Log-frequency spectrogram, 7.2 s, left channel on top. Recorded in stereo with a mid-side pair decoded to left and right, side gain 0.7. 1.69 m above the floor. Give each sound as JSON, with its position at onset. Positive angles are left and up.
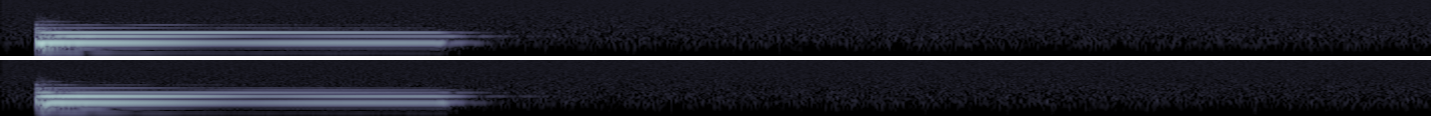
{"t": 0.2, "sound": "a guitar", "azimuth_deg": 20, "distance_m": 2.0}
